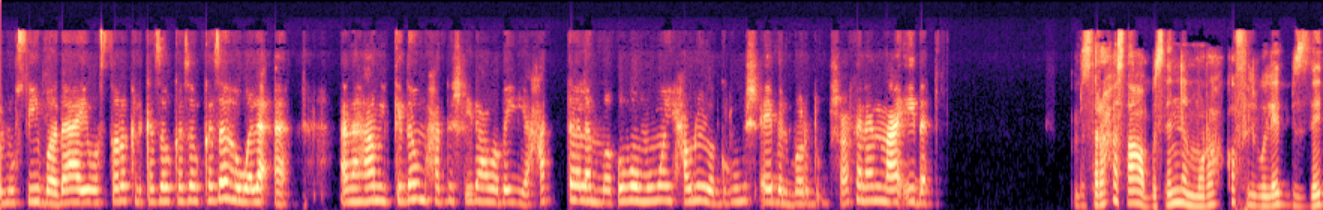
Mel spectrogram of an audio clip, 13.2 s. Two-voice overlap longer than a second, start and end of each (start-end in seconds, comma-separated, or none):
none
